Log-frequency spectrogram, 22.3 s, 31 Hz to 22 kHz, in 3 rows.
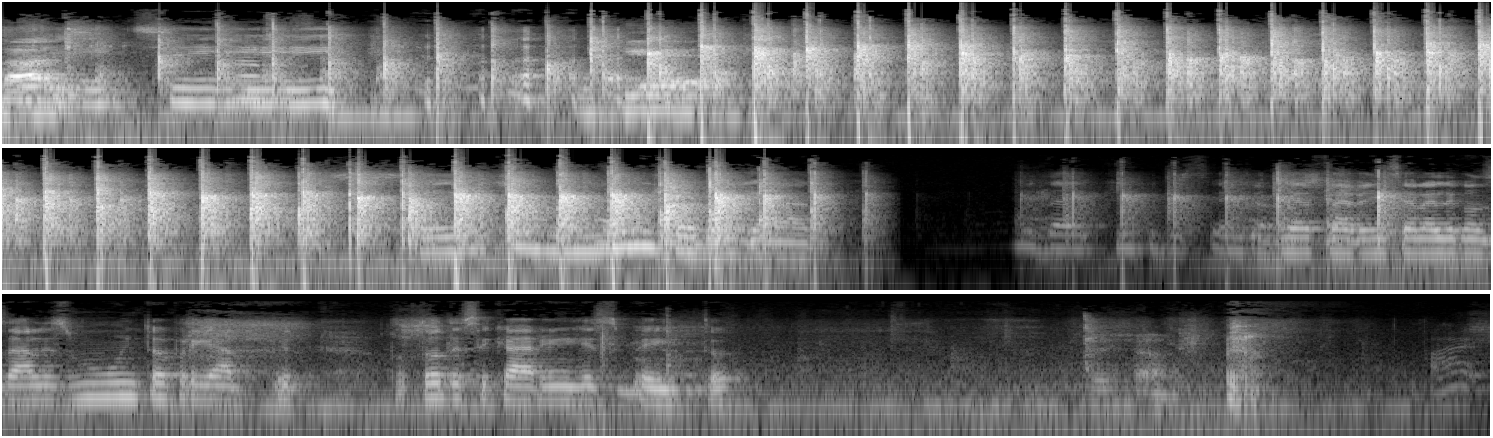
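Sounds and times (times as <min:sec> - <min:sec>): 
speech: 0:00.0 - 0:03.7, 0:14.4 - 0:18.7
people standing and clapping rhythmically in unison: 0:00.3 - 0:14.6.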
